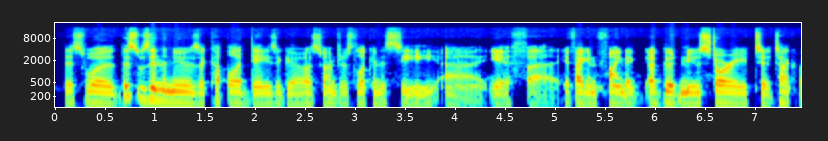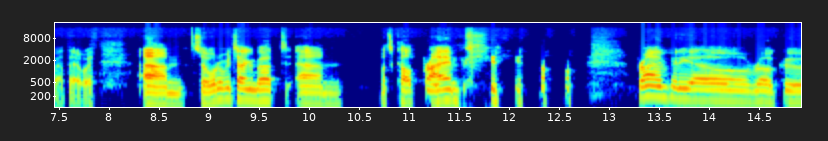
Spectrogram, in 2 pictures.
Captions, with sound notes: This was in the news a couple of days ago. So I'm just looking to see if I can find a good news story to talk about that with. So what are we talking about? What's called Prime? (laughing) Prime Video, Roku.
